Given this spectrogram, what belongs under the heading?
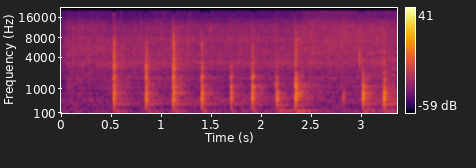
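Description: Egg yolks dumped into a hot pan for a Lao yum salat dressing and stirred, a spoon clacking against the pan about ten times in a steady rhythm over a faint sizzle.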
